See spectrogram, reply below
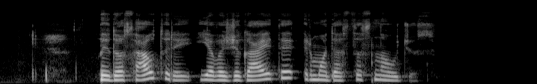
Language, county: Lithuanian, Marijampolė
